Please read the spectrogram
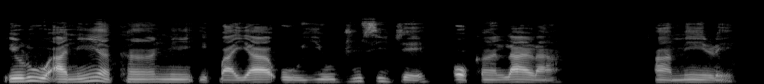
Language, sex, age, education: Yoruba, male, 30-45, tertiary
